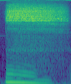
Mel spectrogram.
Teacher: vibration of the vocal cords involved, and hence you would hear Z, which is like the buzzing of a bee. Just remember, do not bring your tongue between your teeth like you do for the and the.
